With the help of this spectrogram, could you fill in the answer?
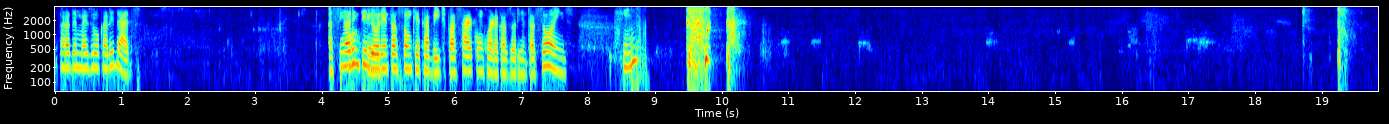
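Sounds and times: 
speech: 0:00.1 - 0:01.4, 0:04.1 - 0:10.3
person coughing after choking: 0:09.5 - 0:10.7, 0:19.2 - 0:19.6.

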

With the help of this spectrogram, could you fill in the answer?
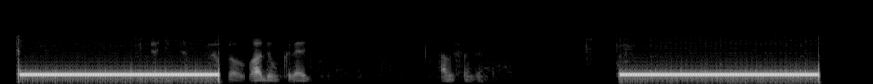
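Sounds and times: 
telephone ringback tone of an unanswered call: 0:00.2 - 0:02.2, 0:06.2 - 0:08.2
speech: 0:02.5 - 0:03.3, 0:04.4 - 0:05.0.

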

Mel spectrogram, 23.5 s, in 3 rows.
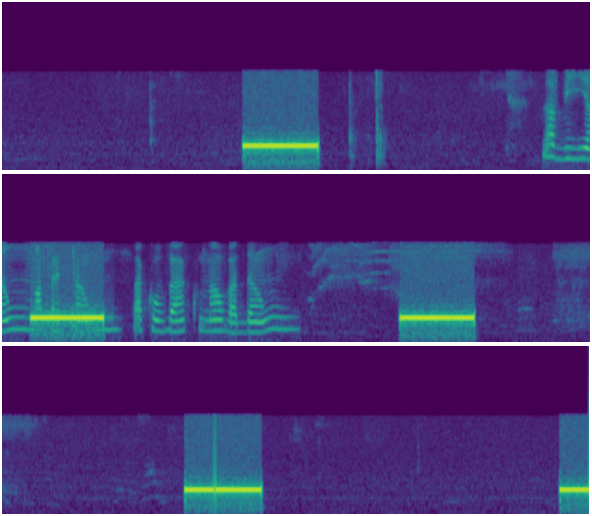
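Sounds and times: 
telephone ringback tone before voicemail: 0:03.2 - 0:04.2, 0:08.2 - 0:09.3, 0:13.2 - 0:14.2, 0:18.2 - 0:19.2, 0:23.2 - 0:23.5
speech: 0:07.3 - 0:11.9.

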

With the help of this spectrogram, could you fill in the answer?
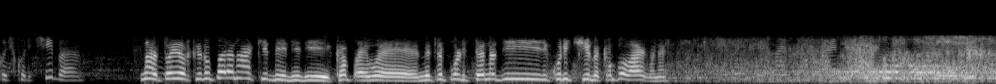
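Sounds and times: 
speech: 0:00.0 - 0:07.0
truck passing by: 0:03.3 - 0:09.9.

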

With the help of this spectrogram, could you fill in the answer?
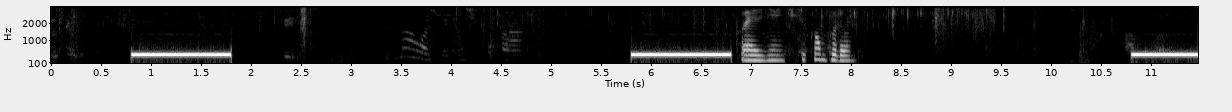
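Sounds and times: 
telephone ringback tone on an unanswered call: 0:00.8 - 0:01.8, 0:05.8 - 0:06.8, 0:10.8 - 0:11.4
speech: 0:06.9 - 0:08.2.

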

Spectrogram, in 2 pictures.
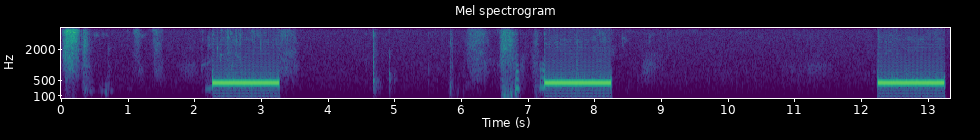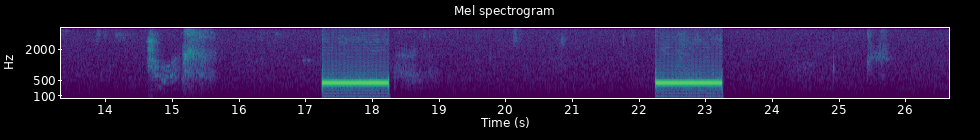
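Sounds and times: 
telephone busy signal beeps on a call that does not connect: 0:02.3 - 0:03.3, 0:07.2 - 0:08.3, 0:12.3 - 0:13.3, 0:17.3 - 0:18.3, 0:22.3 - 0:23.3
breaths: 0:03.3 - 0:03.7, 0:06.0 - 0:07.0, 0:10.9 - 0:11.7, 0:15.2 - 0:15.8, 0:18.3 - 0:19.1, 0:24.2 - 0:26.0.

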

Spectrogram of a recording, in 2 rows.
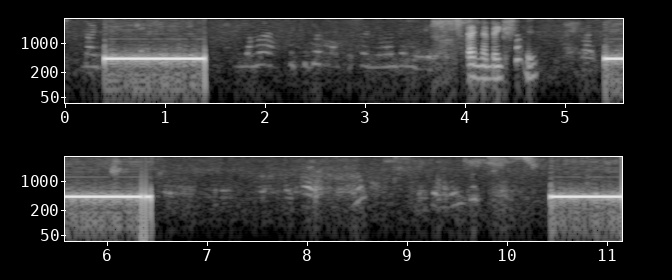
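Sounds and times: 
telephone ringback tone on an unanswered call: 0:00.4 - 0:01.4, 0:05.4 - 0:06.5, 0:10.4 - 0:11.1
speech: 0:04.0 - 0:04.9.

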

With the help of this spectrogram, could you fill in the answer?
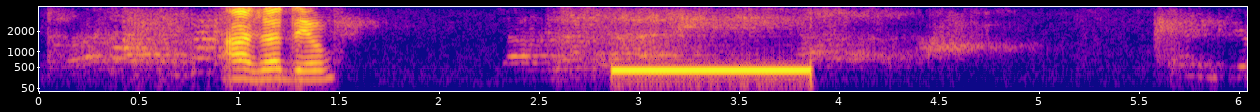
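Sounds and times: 
speech: 0:00.9 - 0:01.6
telephone call tone from a number not answering: 0:02.9 - 0:03.9.

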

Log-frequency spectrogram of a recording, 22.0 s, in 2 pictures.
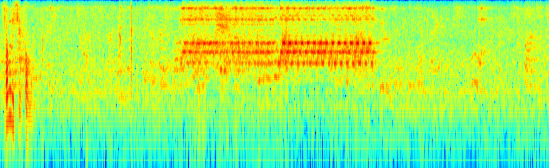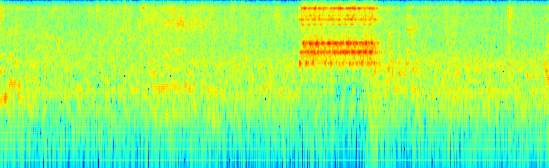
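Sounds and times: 
speech: 0:00.1 - 0:00.9
mobile phone ringing with a warbling electronic ringtone: 0:03.6 - 0:07.7, 0:16.9 - 0:18.7.

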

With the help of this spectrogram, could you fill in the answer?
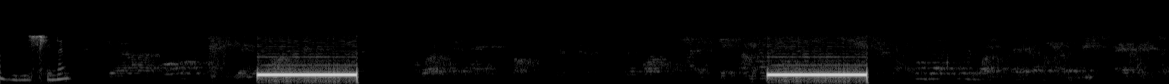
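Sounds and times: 
WhatsApp outgoing call ringback tone: 0:02.6 - 0:03.6, 0:07.7 - 0:08.7.

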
